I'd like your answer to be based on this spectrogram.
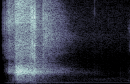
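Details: Metered-dose inhaler puff actuated during a live demonstration of inhaler technique for wheeze, asthma and allergy; the inhaler, used when phlegm or a cold sets in, is placed in the mouth.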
